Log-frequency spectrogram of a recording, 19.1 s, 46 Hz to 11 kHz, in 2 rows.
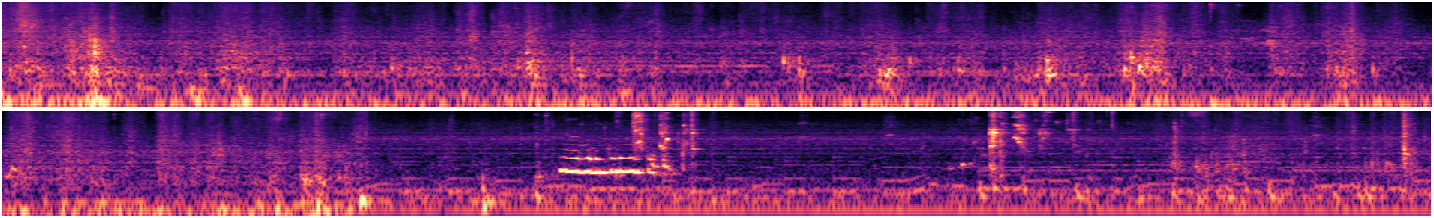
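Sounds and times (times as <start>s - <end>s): fabric backpack rustling: 0.0s - 13.5s
steady low hum: 0.0s - 19.0s.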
